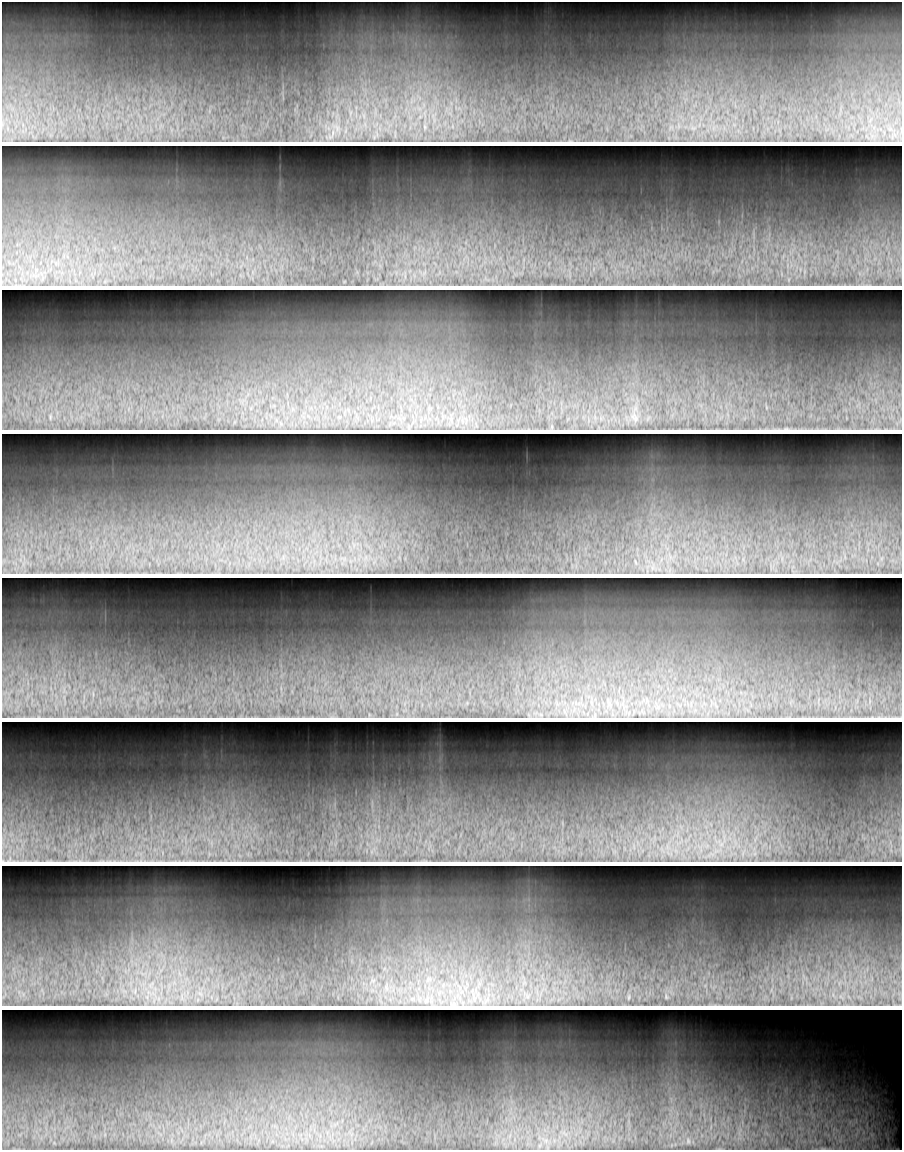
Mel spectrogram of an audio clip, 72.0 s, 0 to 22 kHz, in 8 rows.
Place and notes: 芹壁村, Beigan Township - At the beach
Sound of the waves, At the beach
Zoom H6 +Rode NT4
